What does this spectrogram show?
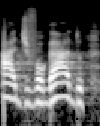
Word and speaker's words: advogado: Não façam isso queridos a palavra advogado não vem aqui ó na primeira sílaba carregada de uma letra e então não existe a de eu digo Adi Adi vô folgado como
